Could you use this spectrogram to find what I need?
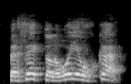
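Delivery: animated, urgent acceptance; eager agreement. Retold or imitated. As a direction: act out jumping at the deal. Acts out agreeing to collect it.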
